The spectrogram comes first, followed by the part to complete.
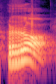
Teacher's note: ব্যঞ্জন ধ্বনিটি উচ্চারণের সময় জিহ্বার অগ্রভাগ কম্পিত হয়। র এ কারণে এই ব্যঞ্জন ধ্বনিকে বলা হয় কম্পিত ব্যঞ্জন ধ্বনি।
